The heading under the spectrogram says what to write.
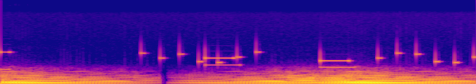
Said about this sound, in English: The mainline harmony sounds like the sound of a touch-tone phone. I'm not sure if there's any significance to this, I just thought it was interesting.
